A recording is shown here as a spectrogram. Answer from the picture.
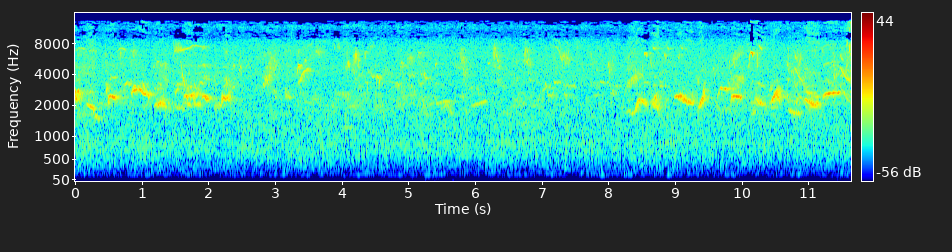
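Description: Birds chirping: many short rising and falling calls over a faint, even background noise, busiest at the start and again in the last few seconds.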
